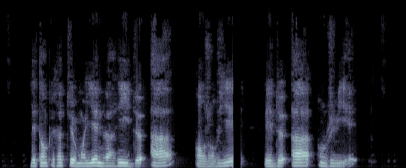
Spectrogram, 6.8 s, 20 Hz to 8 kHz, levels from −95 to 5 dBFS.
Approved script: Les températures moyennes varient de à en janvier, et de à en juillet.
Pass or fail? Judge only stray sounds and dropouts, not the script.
fail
